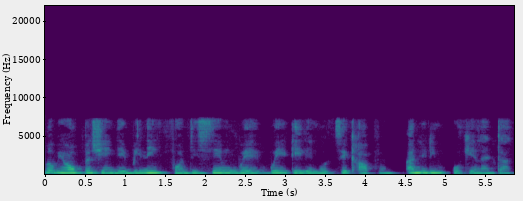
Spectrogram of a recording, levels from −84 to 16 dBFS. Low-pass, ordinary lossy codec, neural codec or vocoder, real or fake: 7.2 kHz; AAC, 48 kbps; codec, 24 kHz, 0.9 kbps, WavTokenizer, medium speech release version 1; fake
